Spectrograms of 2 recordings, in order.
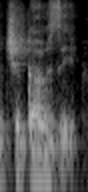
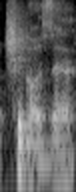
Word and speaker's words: Chigozie: will already know that Chig is actually short for Chigozie or Chigozie, if you're going to put a bit of a Nigerian twang on the way you pronounce it.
